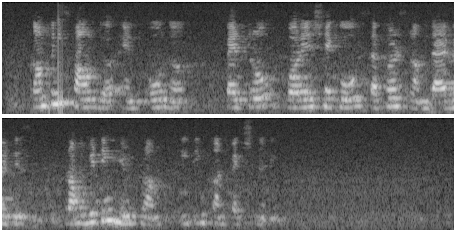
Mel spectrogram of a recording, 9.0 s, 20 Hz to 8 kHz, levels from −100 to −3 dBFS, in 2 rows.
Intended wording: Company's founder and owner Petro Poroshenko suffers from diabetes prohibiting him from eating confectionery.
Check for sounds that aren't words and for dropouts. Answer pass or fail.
pass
